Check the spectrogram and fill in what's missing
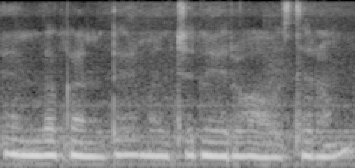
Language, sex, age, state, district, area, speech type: Telugu, female, 30-45, Andhra Pradesh, Nellore, urban, spontaneous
